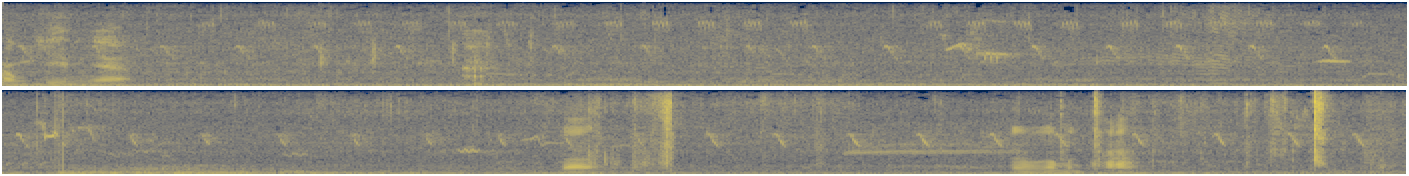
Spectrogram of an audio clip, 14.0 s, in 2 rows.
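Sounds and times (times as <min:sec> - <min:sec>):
small birds chirping: 0:00.0 - 0:14.0
steady low rumble: 0:00.0 - 0:14.0.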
